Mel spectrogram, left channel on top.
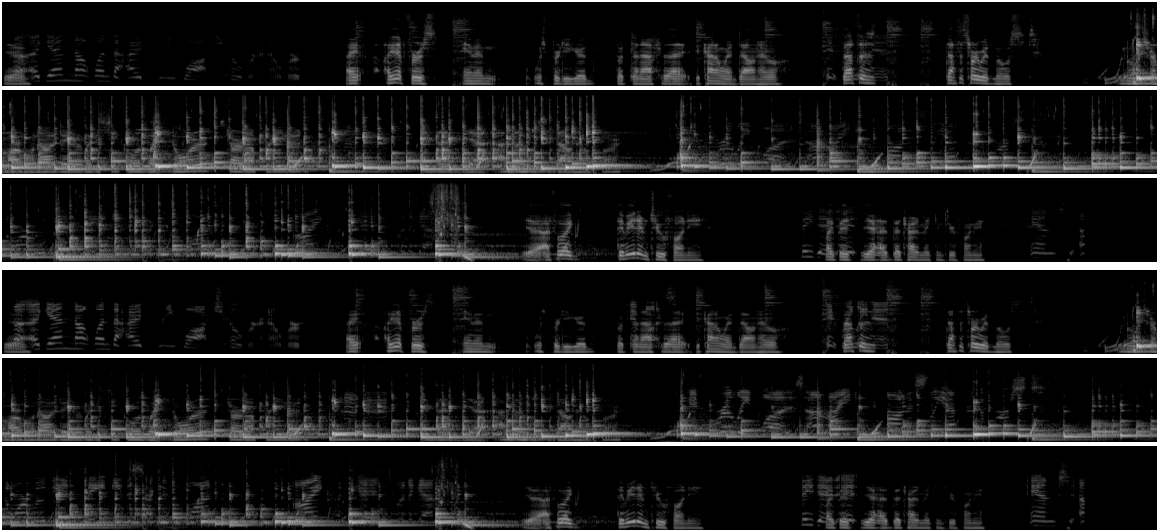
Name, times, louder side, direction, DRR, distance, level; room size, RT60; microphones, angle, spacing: voice 1, 0.1-3.0 6.3-6.8 8.2-8.9 14.9-15.5 18.4-20.1 20.4-22.0 23.1-25.4 26.0-27.5 31.1-31.7 33.3-33.9, right 5 dB, 55° right, 3.7 m, -50 dB
sound 1, 3.2-3.3 3.5-3.7 4.1-4.8 6.9-7.1 7.6-7.9 8.2-8.5 8.8-9.4, right 1 dB, 5° right, 4.2 m, -52 dB
voice 2, 3.4-4.3 4.6-4.9 5.3-7.9 8.4-8.7 9.4-10.4 11.1-14.6 15.7-17.7 28.3-28.9 29.2-30.1 31.3-32.9, left 2 dB, 90° left, 3.2 m, -41 dB
sound 2, 11.0-28.2 28.7-28.8, left 2 dB, 45° left, 1.2 m, -30 dB
open air
head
